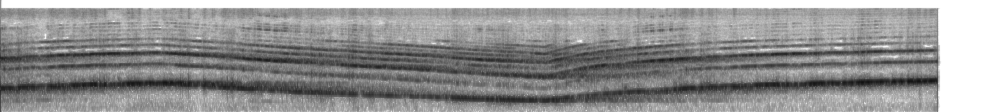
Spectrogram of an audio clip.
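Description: Siren wail sound effect: a single pitched tone that rises briefly, falls slowly for about three seconds, rises again, then cuts off suddenly near the end.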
